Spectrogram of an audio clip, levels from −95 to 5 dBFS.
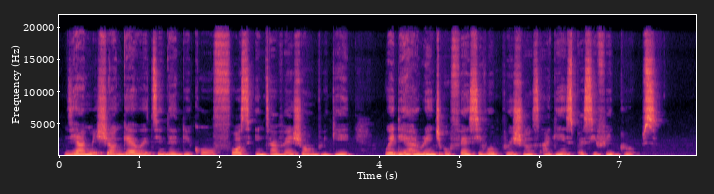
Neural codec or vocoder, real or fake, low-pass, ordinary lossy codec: none; real; none; none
